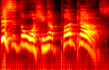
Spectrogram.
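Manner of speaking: loud, forceful, aggressive, in-your-face delivery. A podcast host opens the show with the title, aggressive intro delivery. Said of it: "this is a very, like, aggressive intro".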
